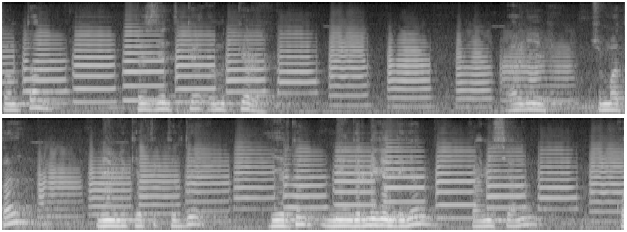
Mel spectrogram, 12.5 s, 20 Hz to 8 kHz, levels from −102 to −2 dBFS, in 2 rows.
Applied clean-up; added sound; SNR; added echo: none; Trumpet; 5 dB; none.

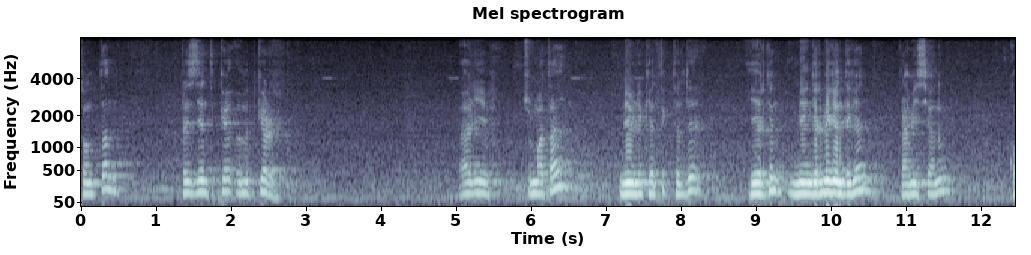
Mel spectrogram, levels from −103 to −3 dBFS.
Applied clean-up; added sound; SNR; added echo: none; none; none; none.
